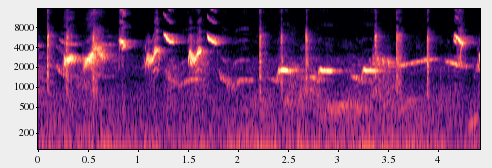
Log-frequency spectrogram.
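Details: White-rumped shama, tail-flicking, giving competitive fighting song used to train birds to sing: loud varied whistled phrases, some rising and slurred, mixed with sharp clicks and brief pauses between bursts.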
